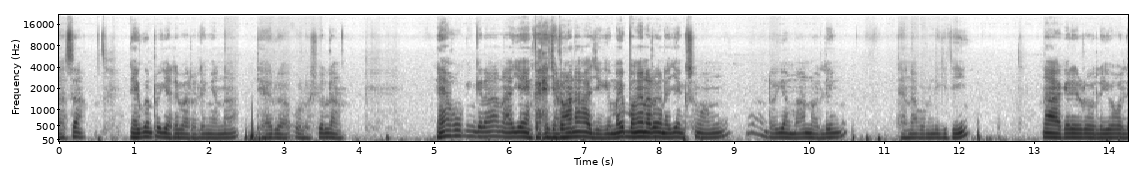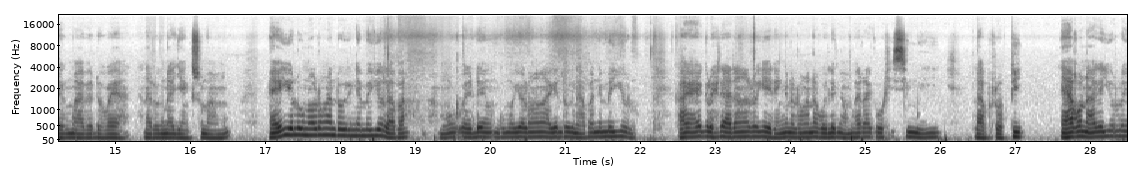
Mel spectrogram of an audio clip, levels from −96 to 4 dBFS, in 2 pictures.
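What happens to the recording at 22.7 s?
Nothing goes wrong at 22.7 s; the speech carries on intact through that moment, with no dropout, click, distortion or other fault to be heard.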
